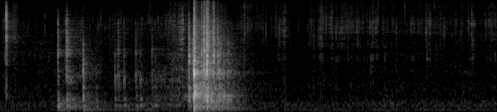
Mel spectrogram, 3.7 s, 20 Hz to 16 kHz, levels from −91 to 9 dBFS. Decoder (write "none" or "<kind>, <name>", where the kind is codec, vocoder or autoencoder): none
